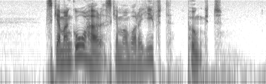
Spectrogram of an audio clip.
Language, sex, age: Swedish, male, 32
